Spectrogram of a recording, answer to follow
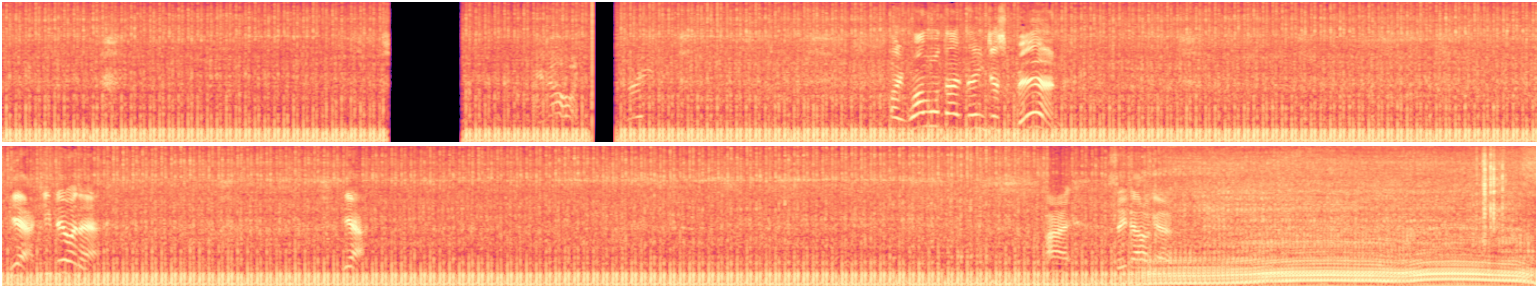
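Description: Side-by-side UTV engine running steadily at low revs while the vehicle works against a tree on a rock-crawling trail, then revving up and down twice near the end. The sound cuts out completely twice, briefly, a few seconds in.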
